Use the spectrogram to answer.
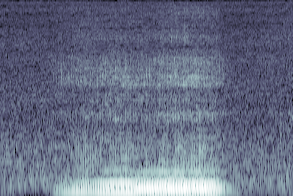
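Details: Chocolate labrador snoozing, one low buzzing snore on an in-breath in a quiet room; dog snoring.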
